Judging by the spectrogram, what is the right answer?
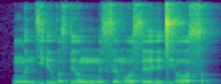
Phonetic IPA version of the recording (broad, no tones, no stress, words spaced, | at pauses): ŋʌnʲsʲəɾʲʌwɔs ɾʲɔnːʏ sə mɔsɘː ɾʲʌtʲɔːs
